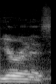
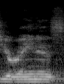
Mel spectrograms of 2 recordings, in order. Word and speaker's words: Uranus: a whole messy cycle Uranus was overthrown by his Titan son no dude it's not Uranus it actually is pronounced Uranus okay stop trying to clean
